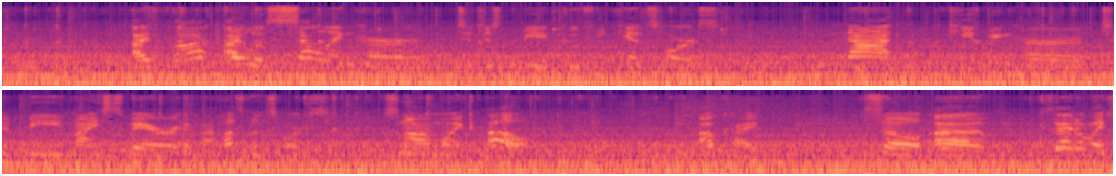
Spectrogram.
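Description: Steady engine and road rumble of a vehicle being driven, heard from inside the cab, with a person's voice talking intermittently over it.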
